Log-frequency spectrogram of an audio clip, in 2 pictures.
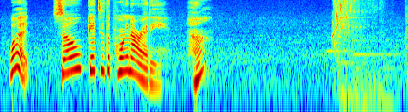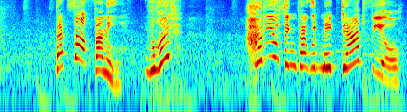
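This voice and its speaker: A woman's voice: high voice, a bit bright, heavily acted. A woman playing a proud, guarded, independent teenage girl in an anime-style video game, speaking in a frank, firm way. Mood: annoyed. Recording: music behind the voice.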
